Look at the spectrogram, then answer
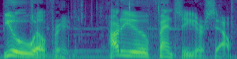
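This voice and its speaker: A sly old patriarch in a radio drama, unhurried and imperious. His pitch rises and falls expressively as he probes with sardonic relish, music playing underneath. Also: wildly swooping pitch, fairly bright tone, heavily acted. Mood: probing, sardonic. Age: older. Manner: deliberate, theatrical, probing, sardonic. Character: sly, imperious dying grandfather toying with his heirs.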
